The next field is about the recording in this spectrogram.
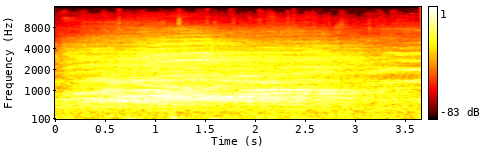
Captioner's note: crowd cheers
